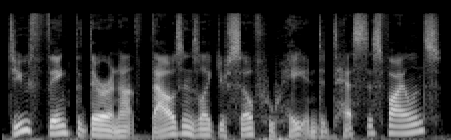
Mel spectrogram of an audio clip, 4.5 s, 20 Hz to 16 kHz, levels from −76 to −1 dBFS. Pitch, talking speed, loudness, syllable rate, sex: 115 Hz, 215 wpm, -21 LUFS, 5.4 syllables/s, male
